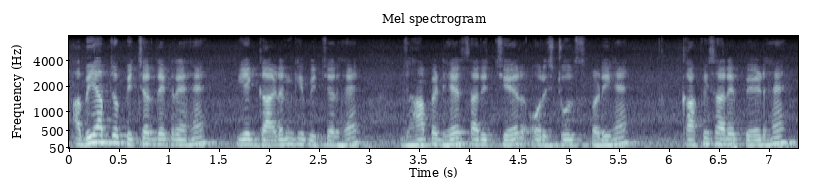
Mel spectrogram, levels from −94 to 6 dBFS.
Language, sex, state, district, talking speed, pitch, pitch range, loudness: Hindi, male, Rajasthan, Bikaner, 205 wpm, 135 Hz, 125-150 Hz, -18 LUFS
